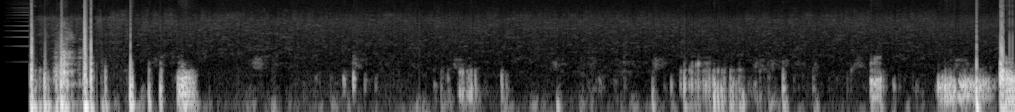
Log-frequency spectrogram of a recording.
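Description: Loud, irregular gurgles and rumbling bursts separated by silence, with a long gurgling rumble at the end: ordinary stomach noises.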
